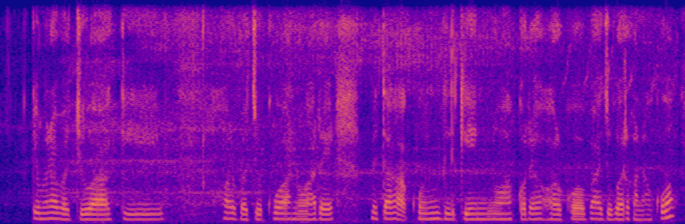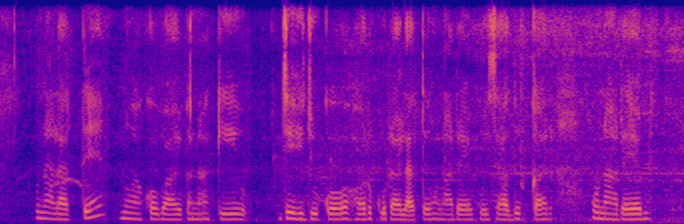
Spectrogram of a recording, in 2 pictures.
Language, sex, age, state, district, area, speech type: Santali, female, 18-30, West Bengal, Paschim Bardhaman, rural, spontaneous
